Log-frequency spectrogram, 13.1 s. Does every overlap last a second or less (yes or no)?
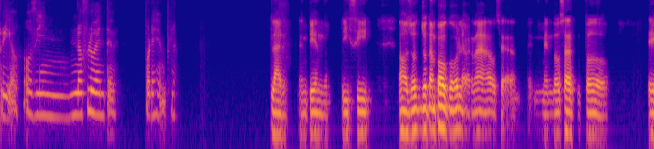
yes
